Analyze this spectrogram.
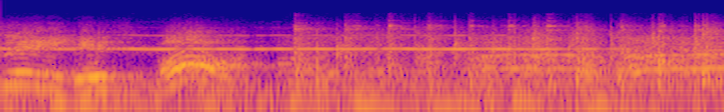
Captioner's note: applause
